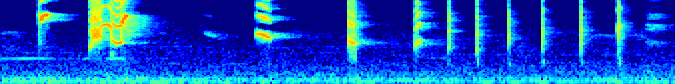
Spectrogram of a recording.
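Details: Green lovebird chirping: a few loud harsh squawks followed by a quickening series of short clipped tick-like chirps fading out.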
